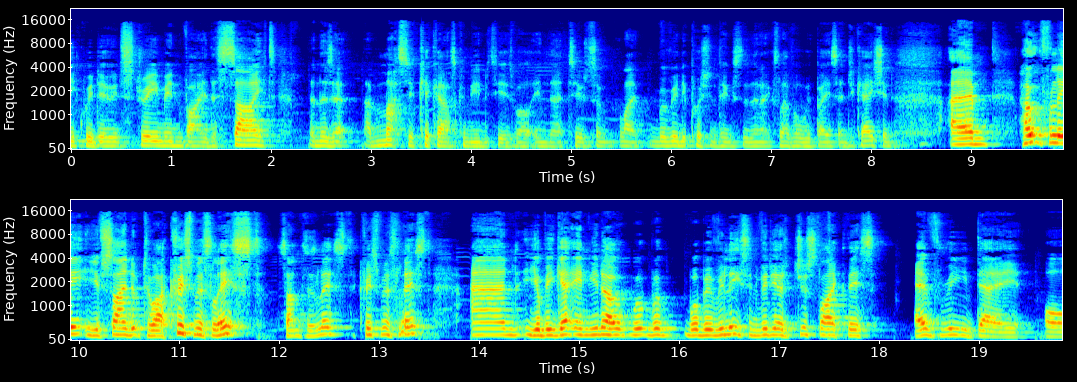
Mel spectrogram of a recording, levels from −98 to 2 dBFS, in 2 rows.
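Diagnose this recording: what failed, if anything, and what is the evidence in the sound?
Nothing failed; no fault is audible anywhere.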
